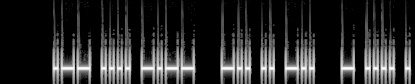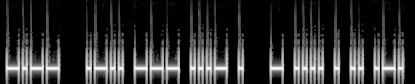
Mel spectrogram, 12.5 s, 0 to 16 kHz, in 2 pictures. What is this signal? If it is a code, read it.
Morse code, heard as a keyed tone, about 19 wpm, 700 Hz. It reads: WHY DID THEY LOVE THEIR
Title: Sentences from Top 1500 Words 20wpm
